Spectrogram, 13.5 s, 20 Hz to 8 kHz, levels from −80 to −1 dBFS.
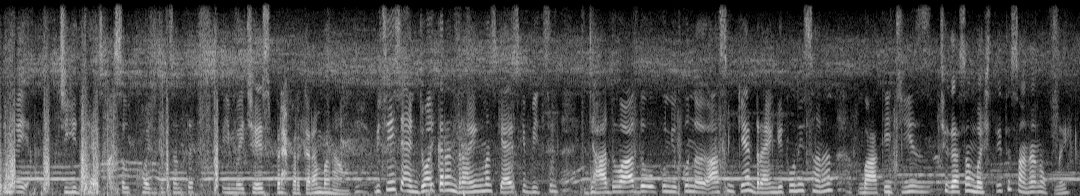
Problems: background sounds at intervals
